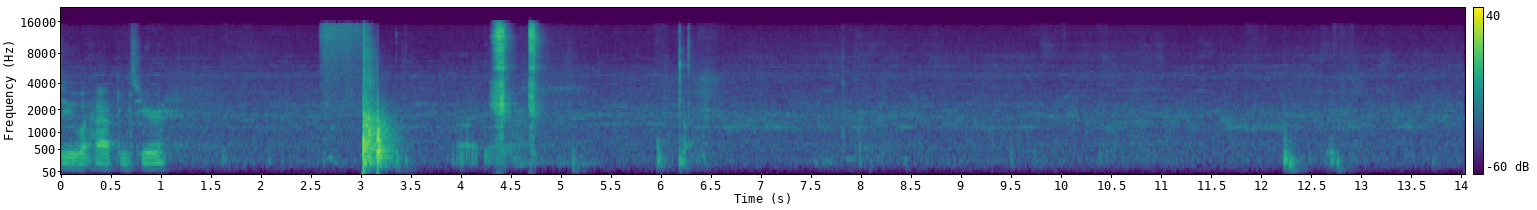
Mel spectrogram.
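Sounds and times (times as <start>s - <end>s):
compressed air blasts: 2.6s - 3.4s, 4.3s - 4.9s
loud sharp knock: 3.0s - 3.5s.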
